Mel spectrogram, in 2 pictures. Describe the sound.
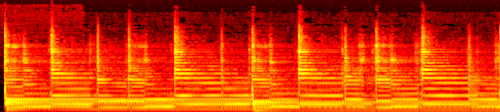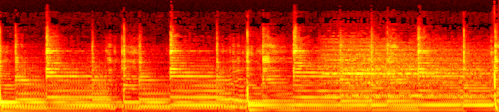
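Music from Switzerland's Eurovision entry plays loudly as steady, pulsing, effects-laden plucked chords. The chords shift to a new harmony every few seconds, and no singing is evident.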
